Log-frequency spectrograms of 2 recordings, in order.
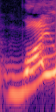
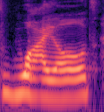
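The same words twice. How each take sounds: First: "world" said like "wild", in a mock Boston-like accent; amused stab at an odd Boston-like accent. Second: Said in the usual way. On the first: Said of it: "That's how they would say world".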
